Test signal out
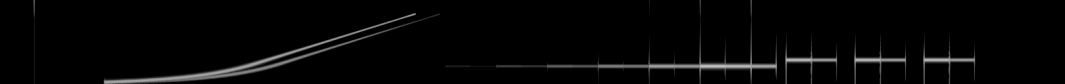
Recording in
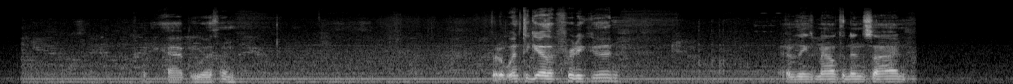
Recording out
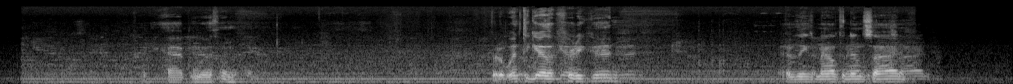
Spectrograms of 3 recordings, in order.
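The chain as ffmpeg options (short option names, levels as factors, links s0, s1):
-filter_complex "[0:a]aexciter=amount=6:drive=1.9:freq=11000,asplit=2[s0][s1];[s1]adelay=250,highpass=300,lowpass=3400,asoftclip=type=hard:threshold=0.2,volume=0.355[s2];[s0][s2]amix=inputs=2:normalize=0"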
